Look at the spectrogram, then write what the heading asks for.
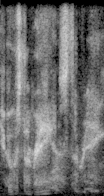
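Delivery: hushed, whispering voice. Urging a player again and again to use the ring: whispering. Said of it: "continually whispers in my ear".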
